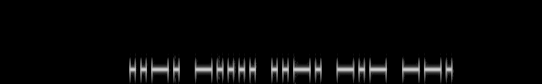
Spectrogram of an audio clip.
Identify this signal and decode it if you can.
Morse code, heard as a keyed tone, about 22 wpm, 700 Hz. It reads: F6FKG
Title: DXCC-100 Call Signs - 5 Characters - 22wpm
